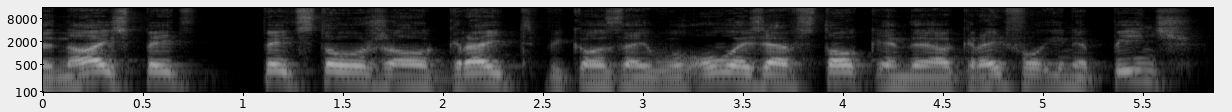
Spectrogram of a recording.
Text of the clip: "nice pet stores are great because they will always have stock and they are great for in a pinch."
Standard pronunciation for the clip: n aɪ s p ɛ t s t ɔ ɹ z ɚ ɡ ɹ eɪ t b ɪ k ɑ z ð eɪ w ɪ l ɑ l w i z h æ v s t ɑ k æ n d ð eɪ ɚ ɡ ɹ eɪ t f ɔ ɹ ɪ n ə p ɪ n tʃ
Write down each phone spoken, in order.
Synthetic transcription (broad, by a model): n aɪ s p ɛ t s t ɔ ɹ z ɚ ɡ ɹ eɪ t b ɪ k ɑ z ð eɪ w ɪ l ɑ l w i z h æ v s t ɑ k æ n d ð eɪ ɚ ɡ ɹ eɪ t f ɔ l ɪ n ə p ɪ n tʃ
